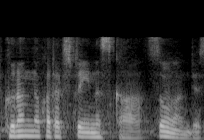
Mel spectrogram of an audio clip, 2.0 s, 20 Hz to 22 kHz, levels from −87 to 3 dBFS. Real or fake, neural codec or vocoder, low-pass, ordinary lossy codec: fake; codec, 16 kHz, 1.1 kbps, Voila-Tokenizer; none; none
